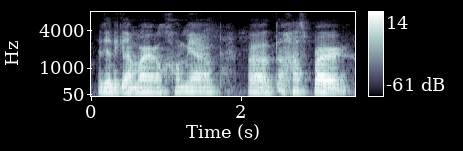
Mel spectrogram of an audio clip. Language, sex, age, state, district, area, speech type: Assamese, male, 30-45, Assam, Dibrugarh, rural, spontaneous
